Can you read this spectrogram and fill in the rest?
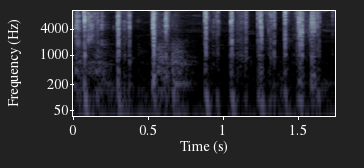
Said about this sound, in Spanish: un hacker es un carajo que está metido en un cuarto así oscuro con una laptop que le pega la luz así solo en la cara y él está tecleando así como si fuese un piano, ¿no? Que mientras más rápido teclee, más, más cabilla el hackeo, ¿no?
